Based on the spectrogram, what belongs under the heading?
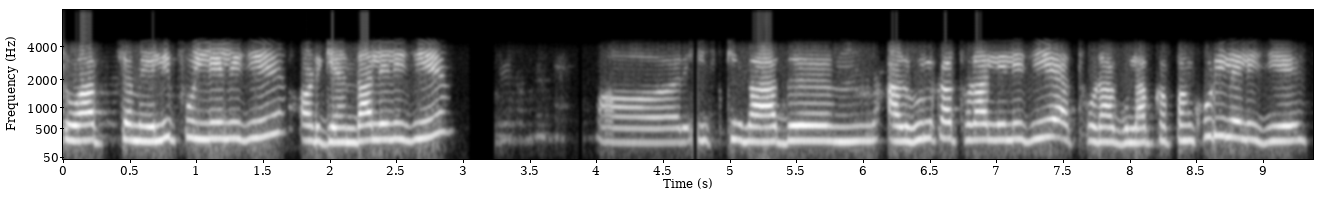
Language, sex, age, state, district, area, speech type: Hindi, female, 18-30, Bihar, Muzaffarpur, urban, conversation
